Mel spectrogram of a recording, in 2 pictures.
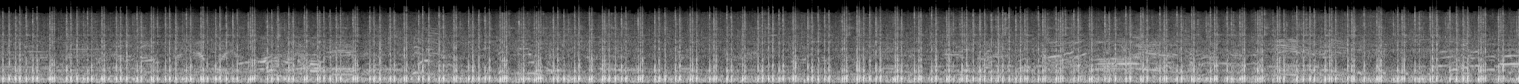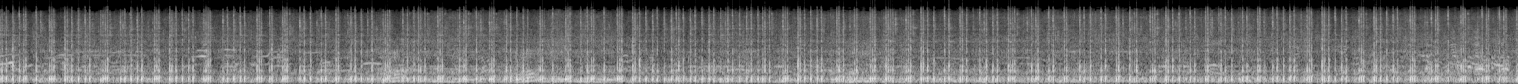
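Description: Autocross car engine running steadily at low revs, a loud, fast, even pulse with no change for the whole stretch, under indistinct voices.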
